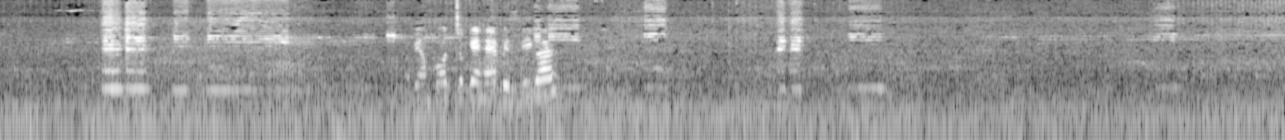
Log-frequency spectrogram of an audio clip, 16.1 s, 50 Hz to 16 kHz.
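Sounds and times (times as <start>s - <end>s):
traffic hum and road noise: 0.0s - 16.0s.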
